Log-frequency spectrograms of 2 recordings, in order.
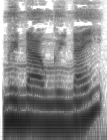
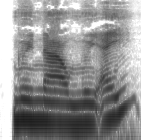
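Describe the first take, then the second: First: Last word "nấy" with an added n; "người nấy" joined by an added n; added sound. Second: Said in the usual way. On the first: Shown as a demonstration. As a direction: insert n at the start of "nấy". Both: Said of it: "hiện tượng thêm âm".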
